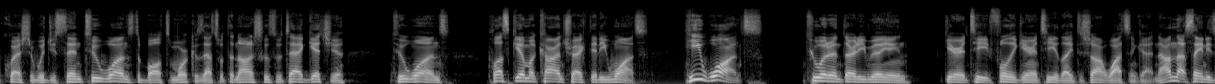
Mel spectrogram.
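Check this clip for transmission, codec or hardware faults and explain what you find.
One hardware fault is present. From 5.81 to 7.31 s, a faint, raspy mains buzz sits well below the speech: spiky 50 Hz interference, likely from a dimmer or poor shielding, spreading harmonics into the kilohertz range.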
